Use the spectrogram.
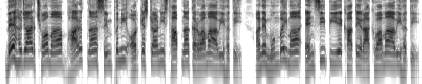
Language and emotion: Gujarati, neutral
